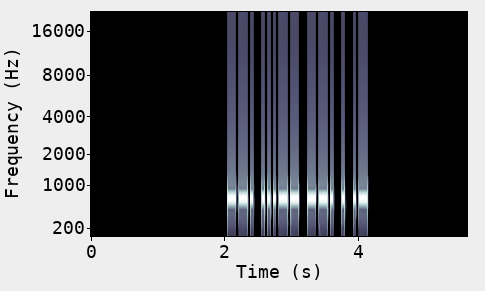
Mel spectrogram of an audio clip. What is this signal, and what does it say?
Morse code, heard as a keyed tone, about 28 wpm, 700 Hz. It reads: G3GEA
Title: DXCC-100 Call Signs - 5 Characters - Repeated 3x - 28wpm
